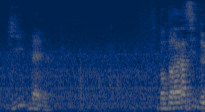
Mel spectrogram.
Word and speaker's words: Guimel: m'excuse la lettre Guimel elle-même comment elle se prononce Guimel donc dans la racine de Guimel on a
